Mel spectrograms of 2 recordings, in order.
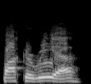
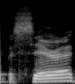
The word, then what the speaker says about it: Becerra: for hhs secretary yeah apparently they didn't get the pronunciation or the phonetics into the teleprompter for joe biden because it's javier becerra joe come on get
